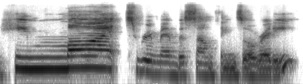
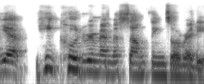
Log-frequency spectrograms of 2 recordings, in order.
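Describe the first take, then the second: First: It sounds unsure, like a question. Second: It sounds confident, like a statement.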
